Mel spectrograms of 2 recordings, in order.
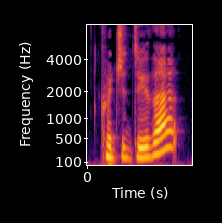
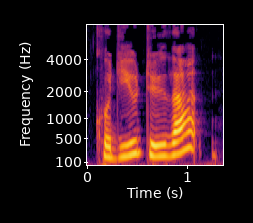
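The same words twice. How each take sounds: First: The words run together and link. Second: Each word is said clearly and separately. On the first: "juntando o enlazando las letras" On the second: "la pronuncio bien y claramente"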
